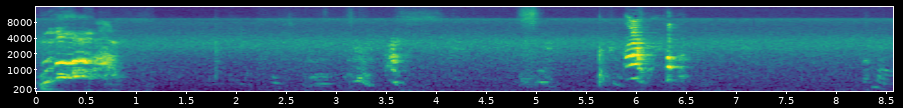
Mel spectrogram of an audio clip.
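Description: A person's loud gasping cry right at the start, then a few shorter non-word yelps about three seconds in and a louder, higher one about six seconds in.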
